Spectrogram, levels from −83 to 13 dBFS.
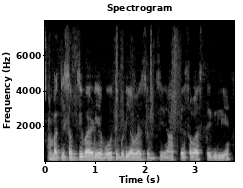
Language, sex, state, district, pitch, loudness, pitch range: Rajasthani, male, Rajasthan, Churu, 120 Hz, -17 LUFS, 115-125 Hz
